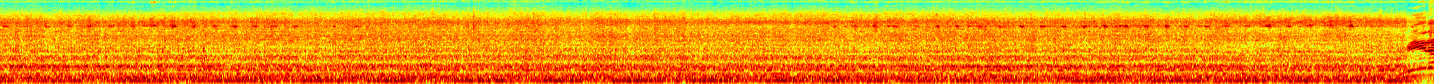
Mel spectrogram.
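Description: Tractor engine driving a wheat thresher through its power take-off, running steadily under load with the thresher's drum whirring as straw is fed in. It is a continuous drone with a low hum that pulses slightly.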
